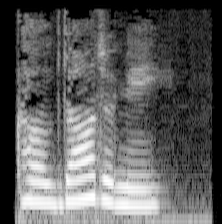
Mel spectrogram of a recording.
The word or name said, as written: culdotomy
